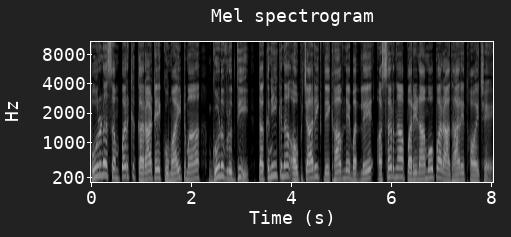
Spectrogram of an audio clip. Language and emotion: Gujarati, neutral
